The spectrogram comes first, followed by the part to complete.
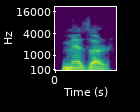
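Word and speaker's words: measure: সুতরাং MEA মে এবং SURE জার একসাথে যোগ করলে হয়ে যাবে মেজার।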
